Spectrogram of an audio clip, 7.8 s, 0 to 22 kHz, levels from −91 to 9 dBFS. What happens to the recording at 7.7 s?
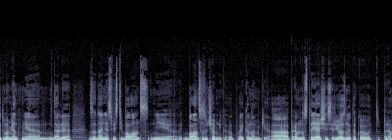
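Nothing goes wrong at 7.7 s: the speech carries on intact through that moment, with no dropout, click or distortion.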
